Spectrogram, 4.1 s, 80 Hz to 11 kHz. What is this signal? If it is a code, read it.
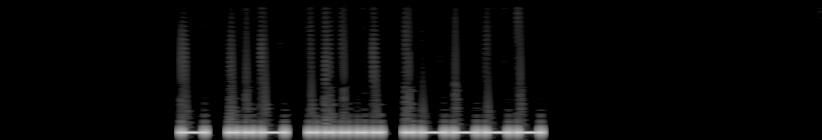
Morse code, heard as a keyed tone, about 32 wpm, 700 Hz. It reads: TU51
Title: Four Challenging Letter-Number Combinations 30wpm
